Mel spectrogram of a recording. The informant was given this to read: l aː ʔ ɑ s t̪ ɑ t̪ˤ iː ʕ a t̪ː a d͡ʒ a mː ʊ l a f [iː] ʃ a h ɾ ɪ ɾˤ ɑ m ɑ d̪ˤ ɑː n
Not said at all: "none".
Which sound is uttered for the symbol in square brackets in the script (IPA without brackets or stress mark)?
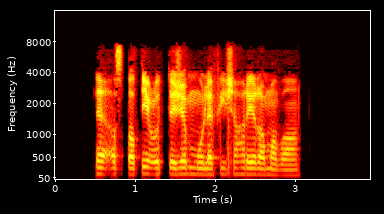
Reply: iː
